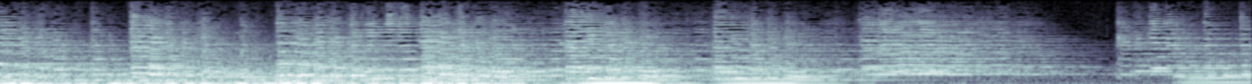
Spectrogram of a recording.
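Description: Background music on bowed strings, with a violin carrying a slow melody over lower string notes. It dies away to almost nothing shortly before the end, then a new phrase begins.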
